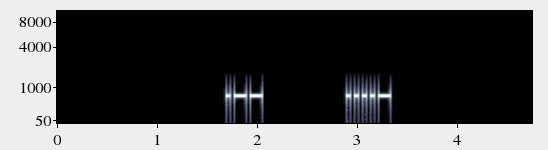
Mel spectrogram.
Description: Morse code, heard as a keyed tone, about 30 wpm, 700 Hz. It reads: W 4
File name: Lesson 19d - Letter w - Two Characters 30wpm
